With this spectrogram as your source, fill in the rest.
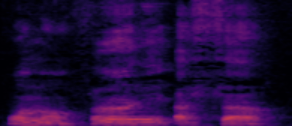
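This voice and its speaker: A man acting out a comic play and switching between roles, halting and stammering as he repeats his words. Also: mid-range voice, lively intonation, a little mellow. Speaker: amateur stage performer. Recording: roomy, distant mic.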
